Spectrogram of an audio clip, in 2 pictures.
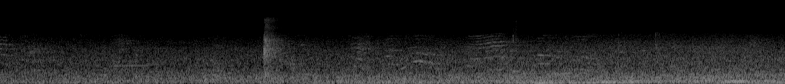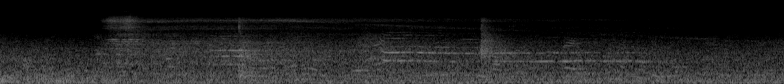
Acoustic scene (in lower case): residential area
